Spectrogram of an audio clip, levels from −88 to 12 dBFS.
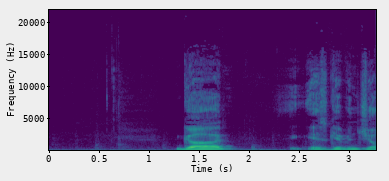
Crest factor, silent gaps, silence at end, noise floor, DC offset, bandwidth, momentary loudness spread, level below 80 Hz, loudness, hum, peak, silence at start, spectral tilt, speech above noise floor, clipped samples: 18 dB; none; 0 s; -62 dBFS; under 0.1%; 16 kHz; 15 LU; -62 dBFS; -29 LUFS; none; -12 dBFS; 1.3 s; -6.5 dB/octave; 34 dB; under 0.1%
